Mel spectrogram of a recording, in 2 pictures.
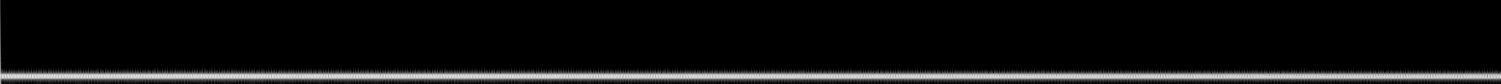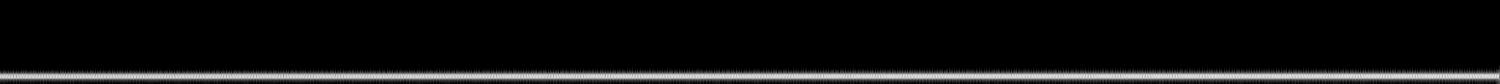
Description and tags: the sample is created out of an image from a place in vienna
